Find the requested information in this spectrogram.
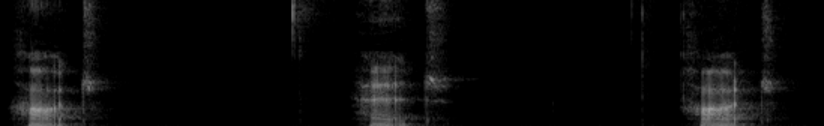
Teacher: В англійській мові він зустрічається тільки перед голосними, часто на початку слова. Він звучить як легкий, ледь чутний видих, на відміну від українського звуку «х». Цей звук утворюється без участі язика.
